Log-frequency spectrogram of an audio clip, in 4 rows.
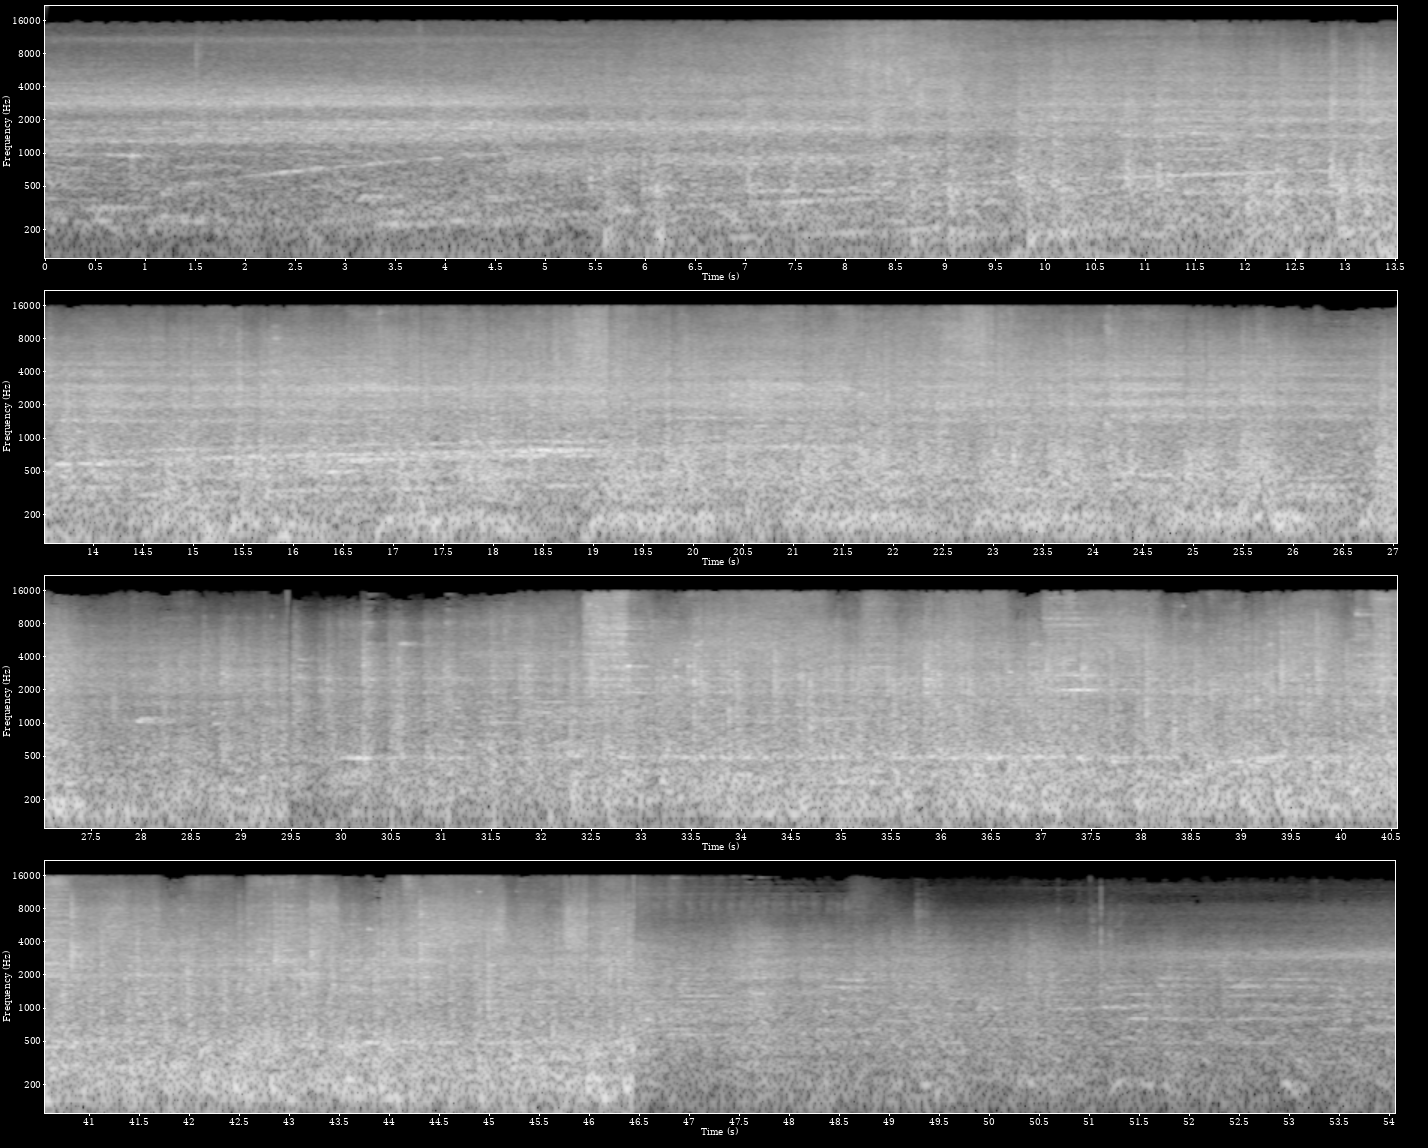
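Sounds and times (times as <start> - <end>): train whine: 0.0 - 54.0
train wheels clacking: 26.7 - 46.5.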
